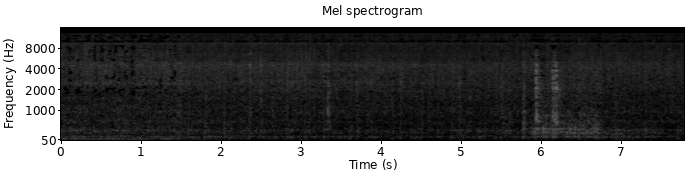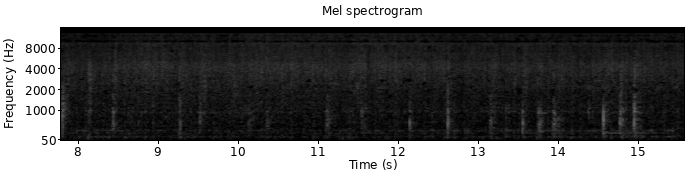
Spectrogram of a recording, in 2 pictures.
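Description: Chicken strips sizzling in a hot metal wok while a wooden spatula stirs and scrapes them, with a steady hiss throughout. A brief clatter comes about six seconds in, and quick knocks of the spatula against the pan come more often near the end.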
